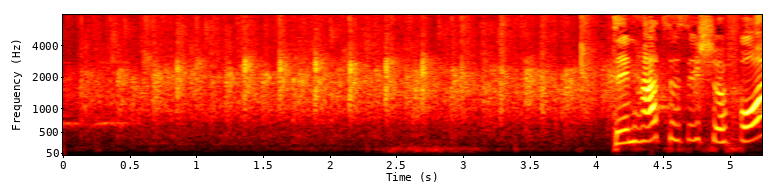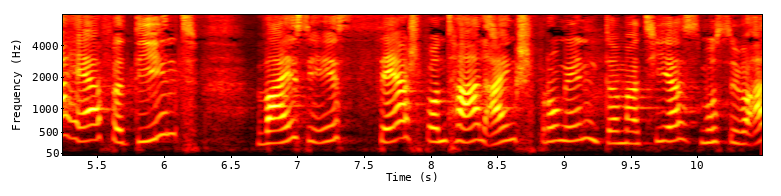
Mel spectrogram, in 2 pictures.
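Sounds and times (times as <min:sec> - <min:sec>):
audience applause: 0:00.0 - 0:04.2
speech: 0:04.1 - 0:10.4.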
